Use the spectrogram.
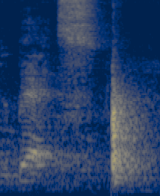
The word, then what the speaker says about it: Jabez: And actually it ran through who we call Jabez, right? We know about the prayer Jabez, and law borders, all that good stuff. It's actually pronounced Jabez.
